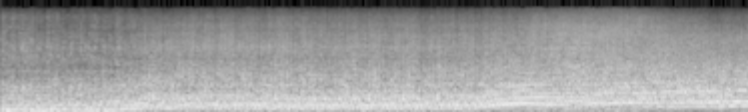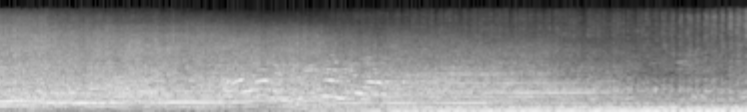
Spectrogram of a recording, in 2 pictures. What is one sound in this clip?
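A race car's engine roars loudly and rises in pitch as the car speeds away.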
